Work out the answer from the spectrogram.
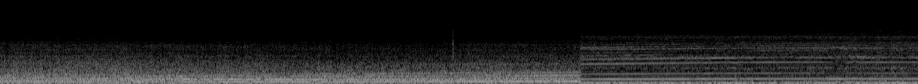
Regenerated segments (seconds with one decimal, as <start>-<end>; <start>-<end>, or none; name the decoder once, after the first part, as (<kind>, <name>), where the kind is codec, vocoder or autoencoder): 0.0-3.3 (autoencoder, DAC-VAE); 5.8-9.2

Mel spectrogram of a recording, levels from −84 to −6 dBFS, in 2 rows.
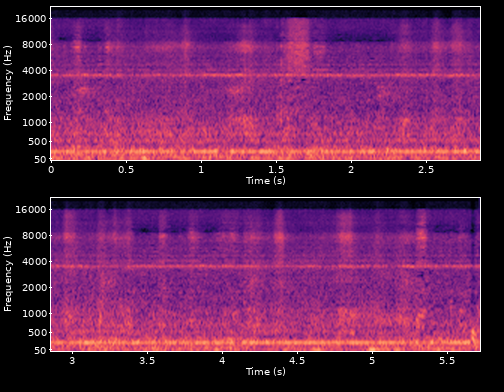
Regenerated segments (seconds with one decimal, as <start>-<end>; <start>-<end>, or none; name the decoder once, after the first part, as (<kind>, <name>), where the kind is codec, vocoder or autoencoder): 0.4-1.5 (autoencoder, DAC-VAE); 2.3-3.4; 4.2-5.3

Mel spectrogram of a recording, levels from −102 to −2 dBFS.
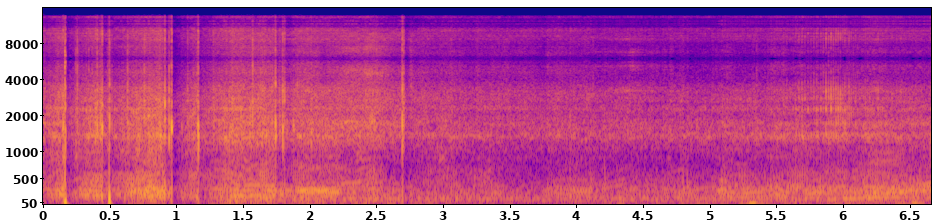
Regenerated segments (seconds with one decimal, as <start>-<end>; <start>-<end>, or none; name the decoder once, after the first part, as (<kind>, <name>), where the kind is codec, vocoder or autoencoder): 0.4-4.1 (autoencoder, DAC-VAE)

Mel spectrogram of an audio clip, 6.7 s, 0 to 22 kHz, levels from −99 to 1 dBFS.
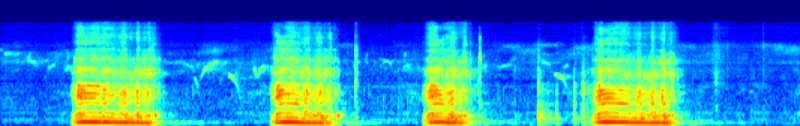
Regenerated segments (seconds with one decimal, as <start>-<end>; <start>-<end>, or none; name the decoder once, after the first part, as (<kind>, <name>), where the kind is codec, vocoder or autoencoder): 0.0-2.7 (autoencoder, DAC-VAE); 3.3-6.7

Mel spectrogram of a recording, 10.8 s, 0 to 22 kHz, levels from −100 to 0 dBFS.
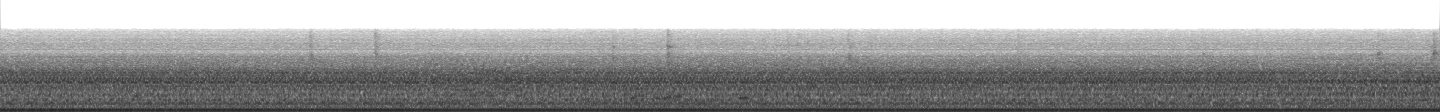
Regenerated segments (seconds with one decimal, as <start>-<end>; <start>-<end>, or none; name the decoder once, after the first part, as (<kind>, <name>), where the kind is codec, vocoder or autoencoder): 3.2-4.0 (autoencoder, DAC-VAE)

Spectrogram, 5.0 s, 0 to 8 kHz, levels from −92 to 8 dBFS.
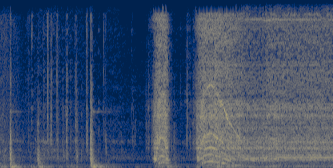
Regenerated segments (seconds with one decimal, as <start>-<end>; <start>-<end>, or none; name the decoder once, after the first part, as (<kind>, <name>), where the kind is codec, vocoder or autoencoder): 2.1-3.4 (autoencoder, DAC-VAE)

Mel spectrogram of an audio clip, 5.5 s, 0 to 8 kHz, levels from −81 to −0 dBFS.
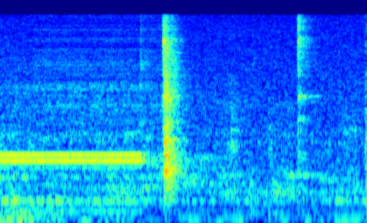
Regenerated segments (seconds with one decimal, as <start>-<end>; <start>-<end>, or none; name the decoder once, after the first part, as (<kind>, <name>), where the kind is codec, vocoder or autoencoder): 0.5-2.7 (autoencoder, DAC-VAE)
